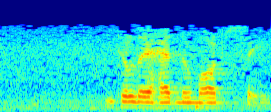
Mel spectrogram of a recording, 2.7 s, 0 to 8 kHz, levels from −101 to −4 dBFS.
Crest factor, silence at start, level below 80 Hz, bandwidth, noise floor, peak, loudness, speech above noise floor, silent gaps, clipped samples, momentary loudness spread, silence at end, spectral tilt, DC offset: 18 dB; 0 s; -64 dBFS; 4.1 kHz; -49 dBFS; -12 dBFS; -28 LUFS; 21 dB; none; under 0.1%; 23 LU; 0 s; -10 dB/octave; under 0.1%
